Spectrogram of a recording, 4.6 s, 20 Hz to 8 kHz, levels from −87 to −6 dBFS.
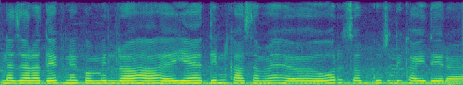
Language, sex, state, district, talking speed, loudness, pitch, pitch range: Hindi, female, Haryana, Charkhi Dadri, 220 wpm, -15 LUFS, 230 Hz, 225-235 Hz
